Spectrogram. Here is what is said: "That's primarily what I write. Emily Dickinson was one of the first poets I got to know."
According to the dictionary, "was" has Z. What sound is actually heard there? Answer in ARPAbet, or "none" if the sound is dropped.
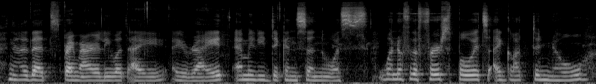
S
